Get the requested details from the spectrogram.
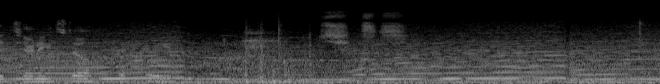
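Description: A racing car engine roars, revving up and shifting through the gears.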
